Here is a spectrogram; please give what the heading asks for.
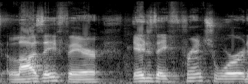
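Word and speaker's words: laissez-faire: with this idea called La Fair it's not pronounced lassis fairy it's l Fair it is a French word and all it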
